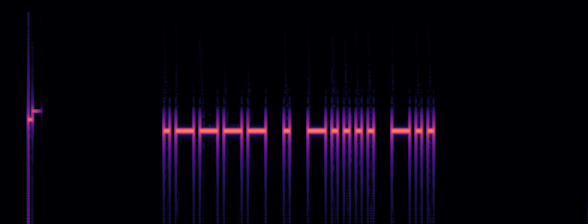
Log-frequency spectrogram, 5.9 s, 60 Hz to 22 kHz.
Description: Morse code, heard as a keyed tone, about 21 wpm, 700 Hz. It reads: 1E6D
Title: Four Challenging Letter-Number Combinations 20wpm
